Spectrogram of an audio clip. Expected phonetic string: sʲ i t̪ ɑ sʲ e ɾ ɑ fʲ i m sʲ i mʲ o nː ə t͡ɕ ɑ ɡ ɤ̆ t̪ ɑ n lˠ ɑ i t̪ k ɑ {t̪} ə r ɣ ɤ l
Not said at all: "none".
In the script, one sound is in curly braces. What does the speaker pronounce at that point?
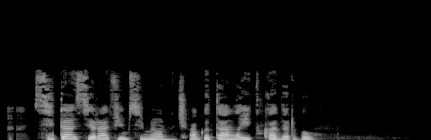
d̪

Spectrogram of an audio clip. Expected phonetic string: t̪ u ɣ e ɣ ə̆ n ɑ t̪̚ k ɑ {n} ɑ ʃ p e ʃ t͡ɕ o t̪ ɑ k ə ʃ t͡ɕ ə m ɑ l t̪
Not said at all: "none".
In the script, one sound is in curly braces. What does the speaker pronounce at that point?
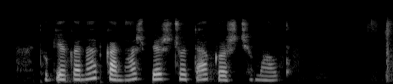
n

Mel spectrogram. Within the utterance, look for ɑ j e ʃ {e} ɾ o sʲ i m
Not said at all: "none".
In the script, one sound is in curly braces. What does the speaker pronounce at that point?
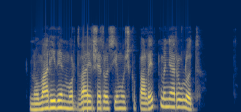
e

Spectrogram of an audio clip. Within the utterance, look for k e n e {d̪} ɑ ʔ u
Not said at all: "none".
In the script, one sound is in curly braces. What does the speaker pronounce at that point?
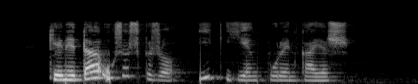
t̪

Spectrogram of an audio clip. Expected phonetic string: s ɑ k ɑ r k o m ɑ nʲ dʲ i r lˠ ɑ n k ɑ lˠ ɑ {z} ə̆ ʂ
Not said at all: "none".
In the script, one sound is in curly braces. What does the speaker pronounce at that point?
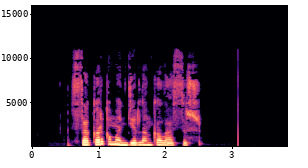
s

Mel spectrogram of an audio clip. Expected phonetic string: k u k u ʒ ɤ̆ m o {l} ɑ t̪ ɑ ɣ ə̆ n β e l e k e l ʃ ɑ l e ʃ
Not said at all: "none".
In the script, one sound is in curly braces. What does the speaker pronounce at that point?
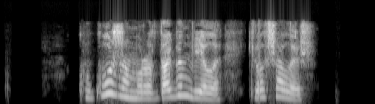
ɾ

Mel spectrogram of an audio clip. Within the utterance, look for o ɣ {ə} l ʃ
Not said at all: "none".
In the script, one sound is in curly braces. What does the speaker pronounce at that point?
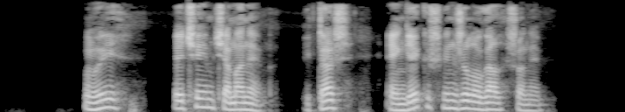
ɑ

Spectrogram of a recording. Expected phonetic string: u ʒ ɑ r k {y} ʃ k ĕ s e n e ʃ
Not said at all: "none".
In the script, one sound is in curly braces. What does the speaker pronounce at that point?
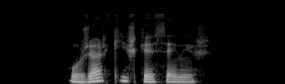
i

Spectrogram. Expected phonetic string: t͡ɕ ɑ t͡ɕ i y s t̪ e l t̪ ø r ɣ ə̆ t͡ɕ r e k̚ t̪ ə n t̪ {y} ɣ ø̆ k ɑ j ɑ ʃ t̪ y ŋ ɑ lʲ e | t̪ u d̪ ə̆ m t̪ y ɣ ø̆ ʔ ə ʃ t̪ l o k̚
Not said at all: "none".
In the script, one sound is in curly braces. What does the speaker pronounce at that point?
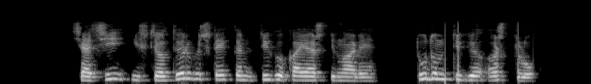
y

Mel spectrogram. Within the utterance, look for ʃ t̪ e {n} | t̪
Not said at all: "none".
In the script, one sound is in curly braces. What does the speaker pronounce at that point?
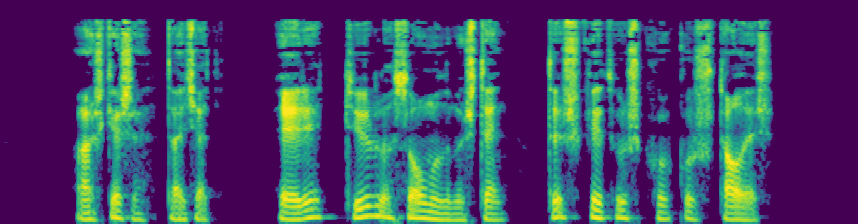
n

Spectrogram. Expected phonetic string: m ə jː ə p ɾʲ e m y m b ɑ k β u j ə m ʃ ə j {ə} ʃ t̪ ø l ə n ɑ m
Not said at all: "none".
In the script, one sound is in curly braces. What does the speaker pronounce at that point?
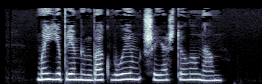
ɑ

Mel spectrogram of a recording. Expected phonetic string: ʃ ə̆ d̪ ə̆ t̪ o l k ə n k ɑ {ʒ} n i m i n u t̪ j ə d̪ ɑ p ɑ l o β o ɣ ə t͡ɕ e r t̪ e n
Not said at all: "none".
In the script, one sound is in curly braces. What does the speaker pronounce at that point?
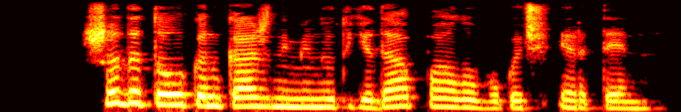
ʒ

